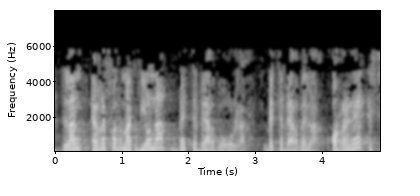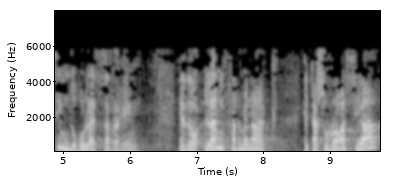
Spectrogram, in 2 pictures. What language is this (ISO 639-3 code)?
eus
